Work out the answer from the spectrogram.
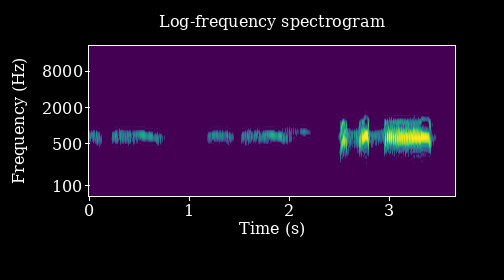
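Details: Spotted dove cooing to draw wild rivals in to fight at its perch: a run of soft, low, sliding coos, then a loud, emphatic stuttered coo ending in a long sustained note near the end.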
